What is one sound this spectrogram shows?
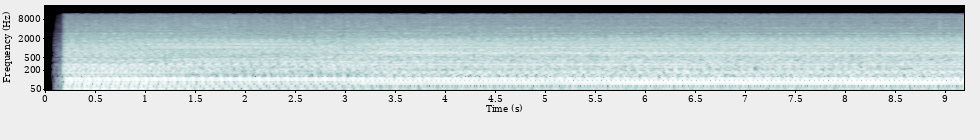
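An engine idles close by with a steady, low rumble.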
